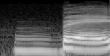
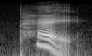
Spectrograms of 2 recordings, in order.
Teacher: 'bay' - feel the vibrations, and now /p/ - no vibrations - 'pay'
